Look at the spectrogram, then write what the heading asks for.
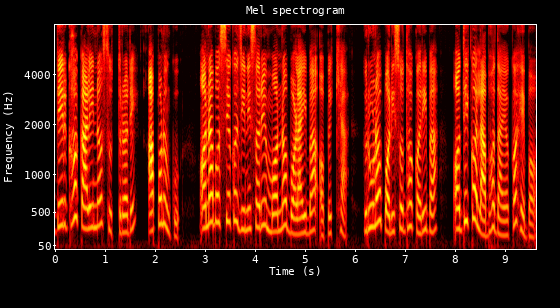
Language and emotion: Odia, neutral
